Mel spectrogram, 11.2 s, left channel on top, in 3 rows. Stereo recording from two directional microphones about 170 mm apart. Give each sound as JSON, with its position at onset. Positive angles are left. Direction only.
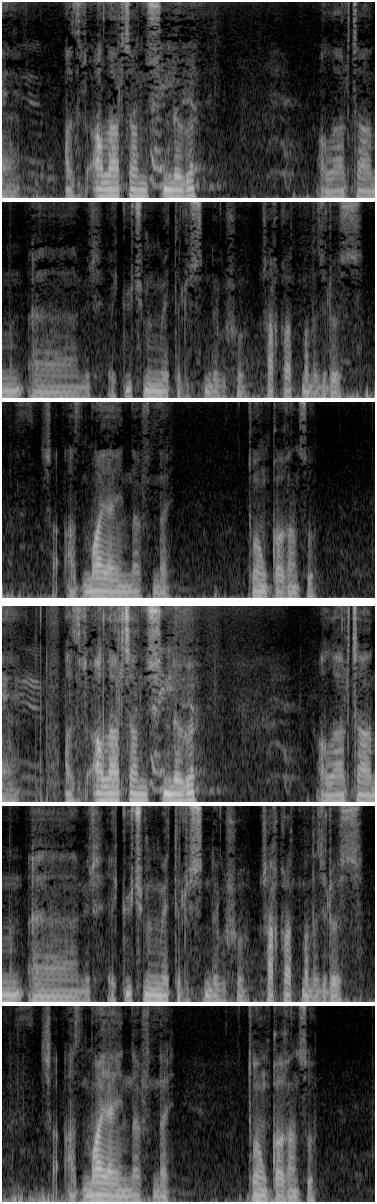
{"t": 0.6, "sound": "speech", "side_deg": -5}
{"t": 3.2, "sound": "speech", "side_deg": -15}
